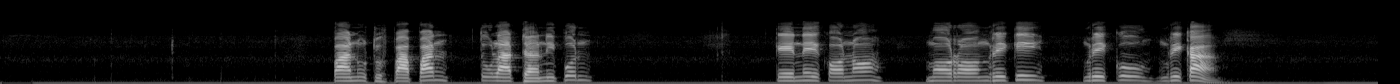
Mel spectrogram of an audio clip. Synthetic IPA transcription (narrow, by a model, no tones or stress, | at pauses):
panud̪̥ʊ̤hpapan | t̪ulad̪̥ä̤nipʊn | kenekɔnɔ | mɔɾɔŋɾiki | ŋɾikuŋɾika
